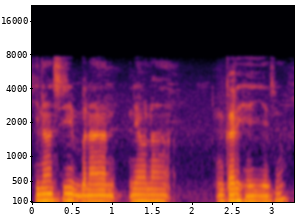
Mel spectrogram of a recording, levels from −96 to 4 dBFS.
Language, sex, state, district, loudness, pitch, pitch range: Hindi, male, Arunachal Pradesh, Papum Pare, -20 LUFS, 115 Hz, 110-125 Hz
